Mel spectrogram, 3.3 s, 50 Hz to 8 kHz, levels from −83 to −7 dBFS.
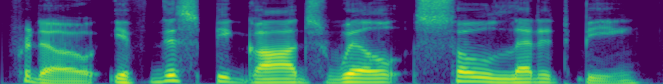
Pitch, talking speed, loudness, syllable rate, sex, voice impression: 120 Hz, 180 wpm, -18 LUFS, 3.7 syllables/s, male, masculine, middle-aged, thick, tensed, slightly hard, slightly halting, slightly cool, calm, mature, slightly friendly, wild, lively, slightly strict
